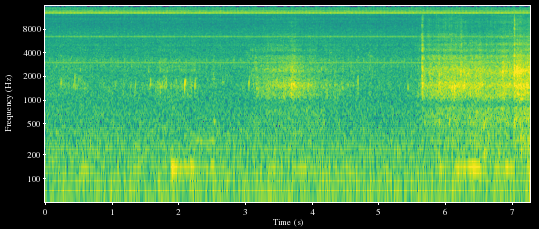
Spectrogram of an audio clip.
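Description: Swimming-pool water lapping and splashing. The splashing grows about three seconds in, and again louder near the end, as someone moves through the water.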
